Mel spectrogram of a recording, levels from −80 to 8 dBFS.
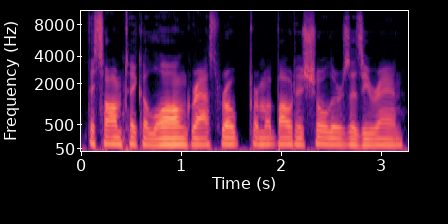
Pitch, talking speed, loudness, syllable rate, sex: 110 Hz, 275 wpm, -17 LUFS, 5.7 syllables/s, male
